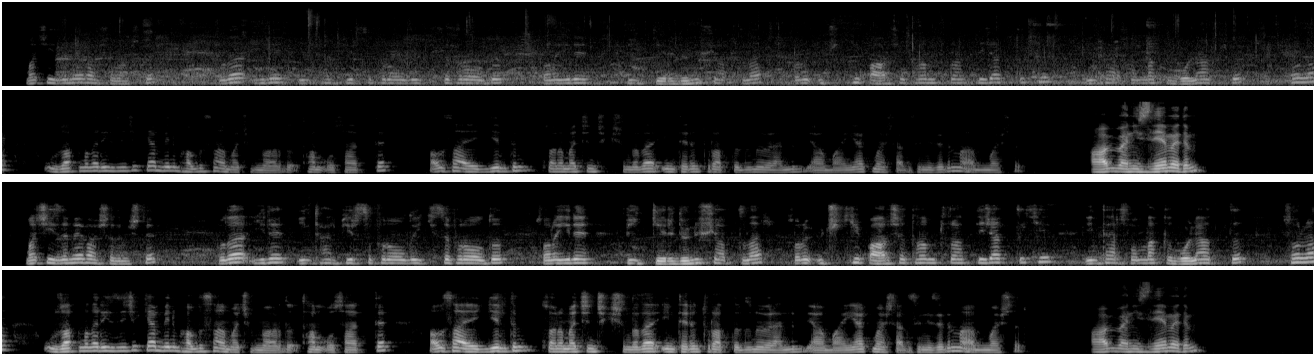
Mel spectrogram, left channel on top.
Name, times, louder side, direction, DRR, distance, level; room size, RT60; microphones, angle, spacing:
voice 1, 0.2-1.6 2.2-5.1 5.4-6.0 6.2-12.5 12.8-13.2 13.5-17.0 17.4-23.3, right 8 dB, 80° right, 0.3 m, -29 dB
sound 1, 0.5-13.2, left 4 dB, 85° left, 0.7 m, -43 dB
voice 2, 24.0-25.2, left 5 dB, 30° left, 0.3 m, -25 dB
head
